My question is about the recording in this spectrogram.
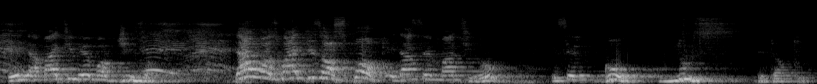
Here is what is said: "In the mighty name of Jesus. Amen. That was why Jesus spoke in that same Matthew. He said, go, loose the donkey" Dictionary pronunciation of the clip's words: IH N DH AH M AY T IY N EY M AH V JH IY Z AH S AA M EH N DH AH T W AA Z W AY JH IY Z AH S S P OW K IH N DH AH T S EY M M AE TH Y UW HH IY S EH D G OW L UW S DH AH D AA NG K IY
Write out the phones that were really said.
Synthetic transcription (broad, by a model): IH N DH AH M AY T IY N EY M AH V JH IY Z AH S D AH T W AA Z W AY JH IY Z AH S S P OW K IH N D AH T S EY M M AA T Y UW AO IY S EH G OW L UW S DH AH D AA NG K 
